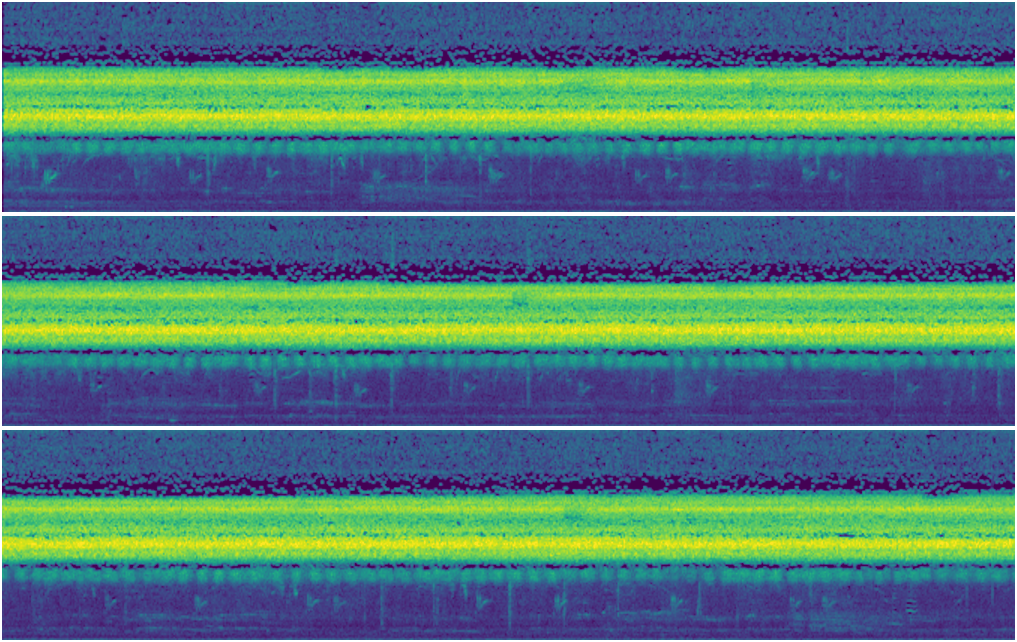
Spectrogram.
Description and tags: Crickets in a field of carabao grass.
